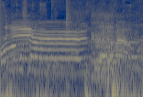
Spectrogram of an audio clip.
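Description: Hip-hop music with a steady bass, in which a high vocal note slides up and holds for about a second before breaking into shorter wavering vocal phrases.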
